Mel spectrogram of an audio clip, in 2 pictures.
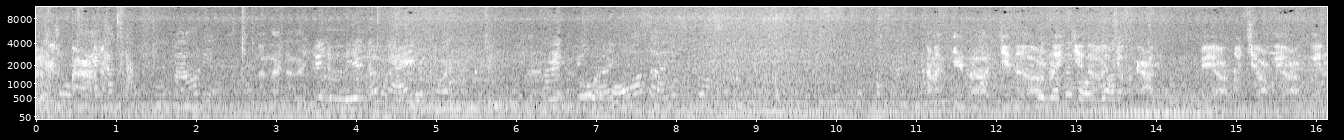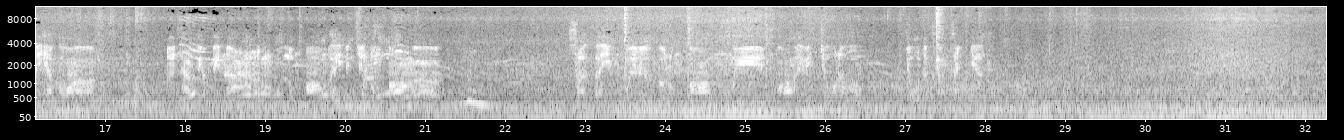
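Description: Voices of people talking around a dinner table, busiest in the second half, over a steady low rumble.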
